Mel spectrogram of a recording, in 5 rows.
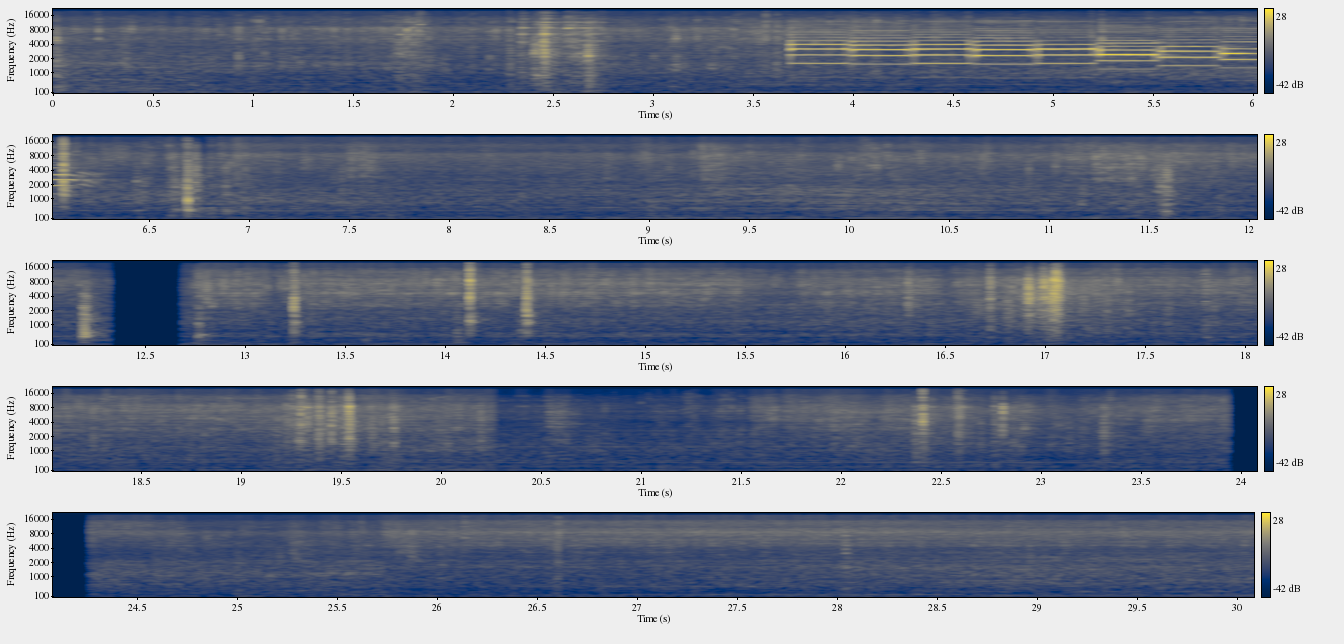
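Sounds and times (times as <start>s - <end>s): utensils clicking and clattering: 0.0s - 7.7s, 16.2s - 20.7s.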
